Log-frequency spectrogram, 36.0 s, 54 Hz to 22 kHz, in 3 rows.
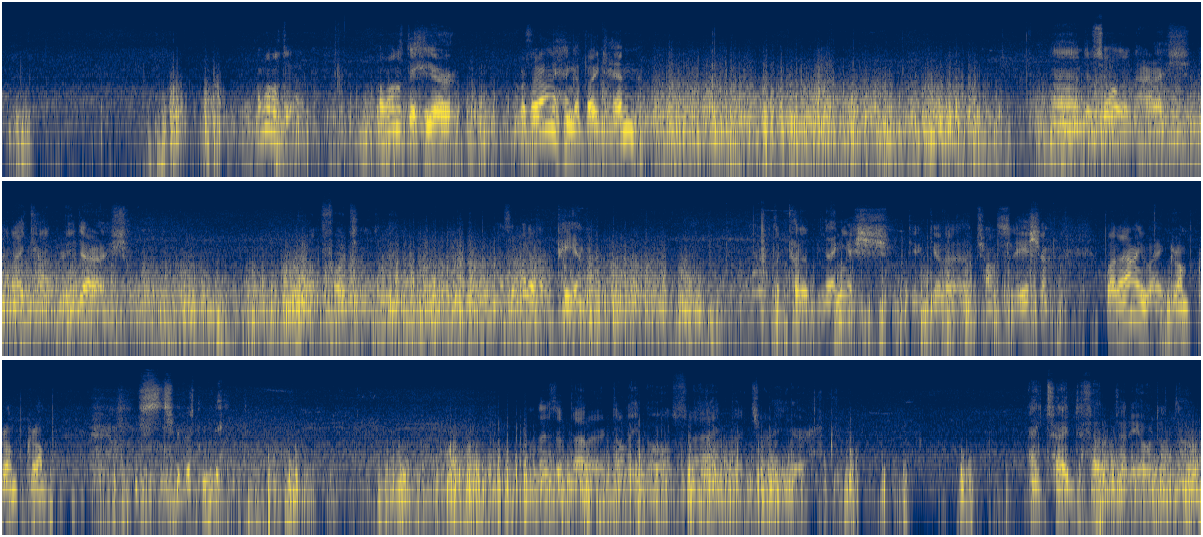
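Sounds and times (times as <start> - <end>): wind buffeting microphone: 0.0 - 35.9.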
